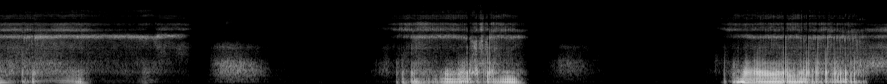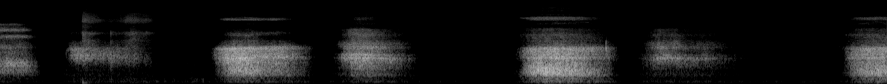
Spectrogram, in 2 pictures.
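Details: Ordinary snoring: loud, rattling snores on each in-breath, alternating with softer, airy out-breaths.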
